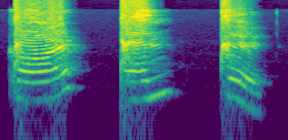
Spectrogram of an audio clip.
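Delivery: slow, beat by beat: Car-pen-ter; clapped syllables. Shown as a demonstration. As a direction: clap out each syllable of Carpenter. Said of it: "Let's clap together".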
